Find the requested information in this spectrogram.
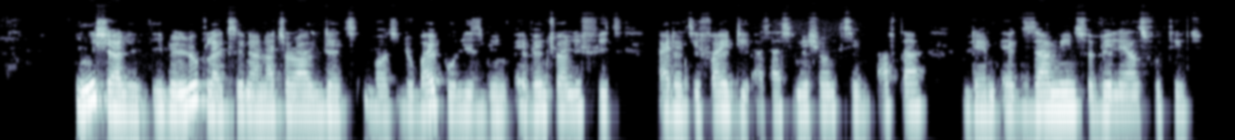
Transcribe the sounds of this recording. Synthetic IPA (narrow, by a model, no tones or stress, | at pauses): iniʃaliibĩnluklaɪksĩnanat͡ʃɔɹaldɛtbɔtdubaɪpolis̬bĩnɛvɛ̃nt͡ʃualifit | aɪdɛ̃ntifaɪdiʔasasineʃɔ̃ntʰĩmafta | dɛ̃mɛɡzamĩnsɛveliãnsfutʰed͡ʒ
